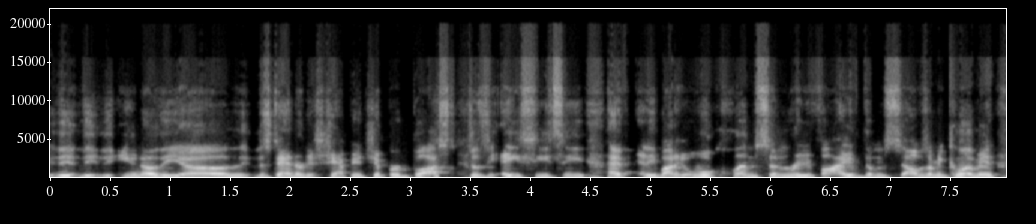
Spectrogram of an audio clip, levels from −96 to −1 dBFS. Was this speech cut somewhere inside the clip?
yes; 1 cut; at 3.5 s

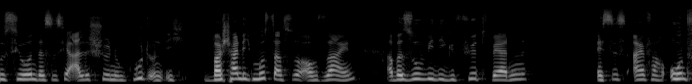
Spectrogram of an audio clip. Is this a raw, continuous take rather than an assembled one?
yes; 0 cuts

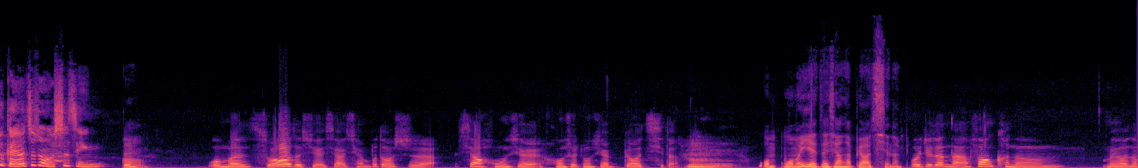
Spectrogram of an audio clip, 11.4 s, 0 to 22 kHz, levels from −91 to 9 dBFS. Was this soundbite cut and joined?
yes; 2 cuts; at 1.2 s, 9.0 s

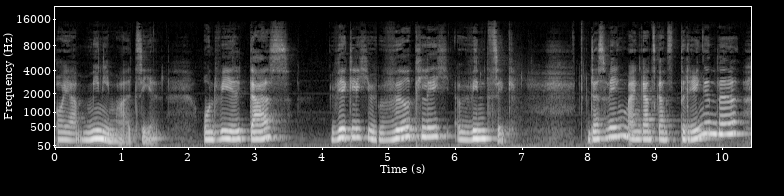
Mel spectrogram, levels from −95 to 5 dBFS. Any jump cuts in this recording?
yes; 2 cuts; at 4.8 s, 7.8 s

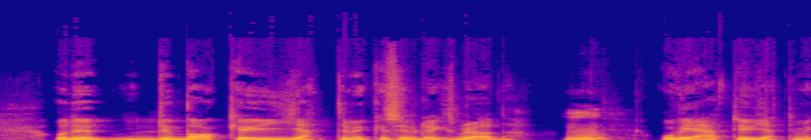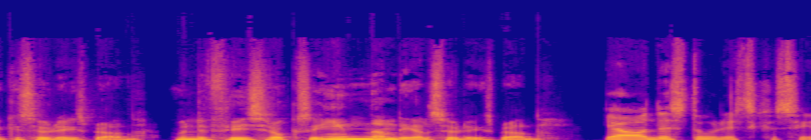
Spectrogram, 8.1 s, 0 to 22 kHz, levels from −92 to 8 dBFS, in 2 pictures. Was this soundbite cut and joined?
yes; 2 cuts; at 4.8 s, 6.9 s

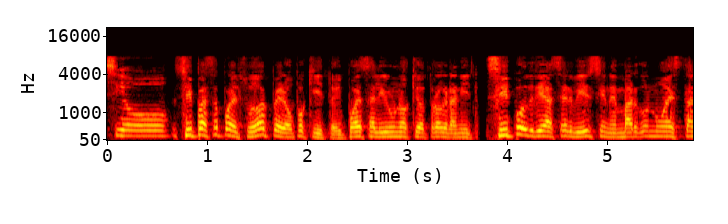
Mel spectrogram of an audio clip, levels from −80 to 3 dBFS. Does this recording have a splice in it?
yes; 2 cuts; at 1.9 s, 3.7 s

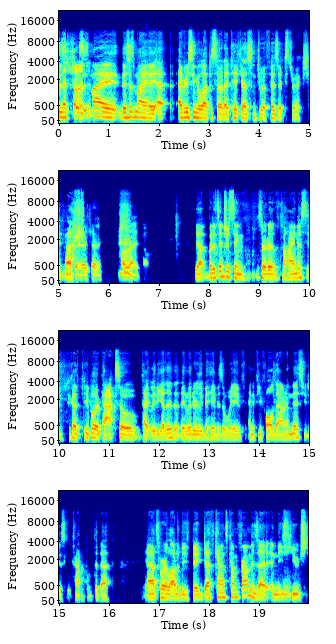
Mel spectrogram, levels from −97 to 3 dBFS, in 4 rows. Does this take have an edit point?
no; 0 cuts

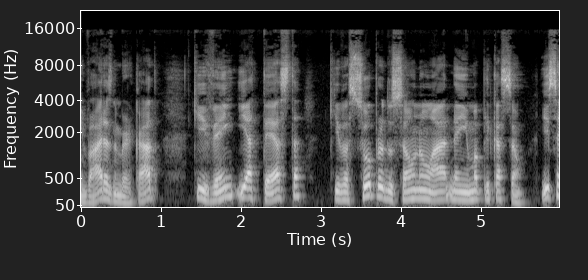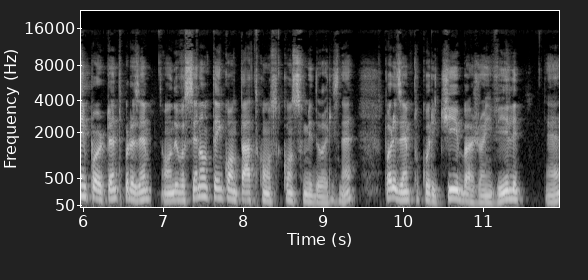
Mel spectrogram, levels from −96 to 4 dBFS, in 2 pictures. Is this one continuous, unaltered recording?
no; 1 cut; at 6.8 s

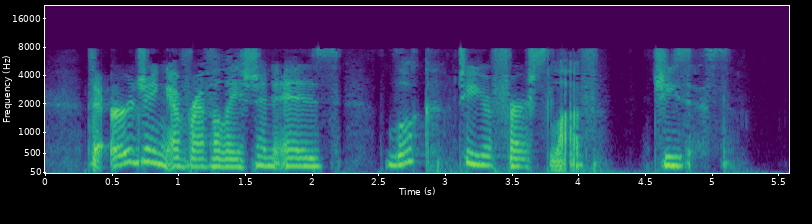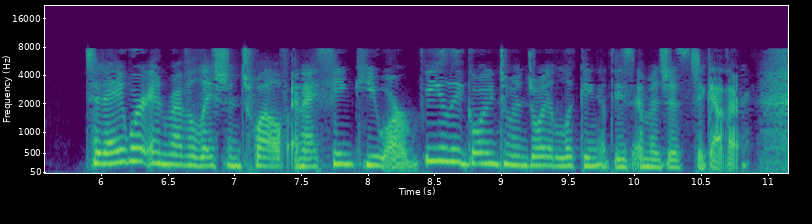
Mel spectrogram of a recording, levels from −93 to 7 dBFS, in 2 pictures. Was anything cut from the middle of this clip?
no; 0 cuts

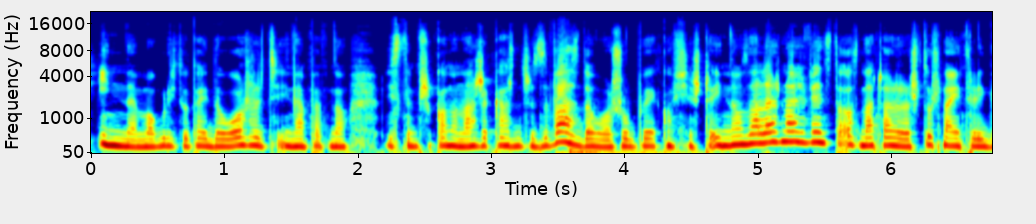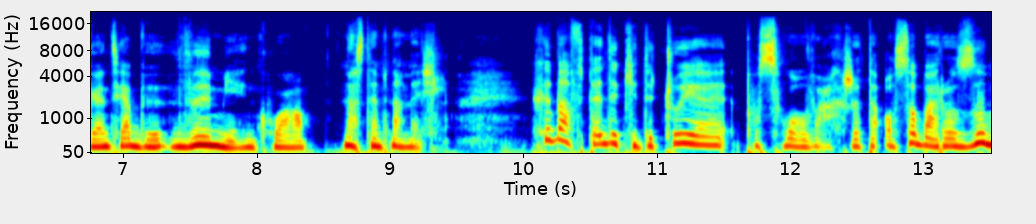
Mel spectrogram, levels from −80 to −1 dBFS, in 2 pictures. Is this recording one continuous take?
yes; 0 cuts

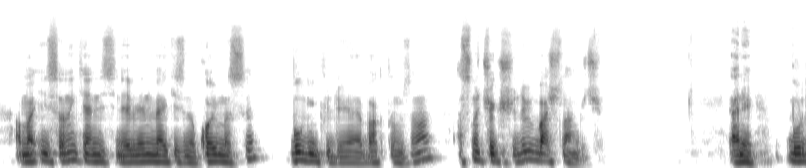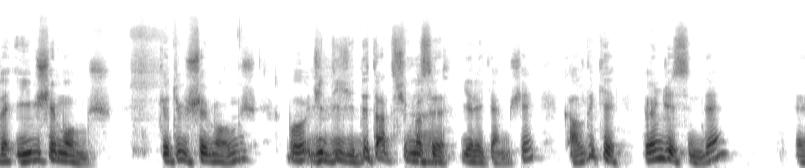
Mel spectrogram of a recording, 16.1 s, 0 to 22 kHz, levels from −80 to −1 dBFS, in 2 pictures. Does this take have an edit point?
no; 0 cuts

